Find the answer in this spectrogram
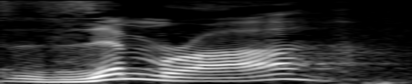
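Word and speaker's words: Zimrah (זמרה): There is a noun from this, Zimrah. Z-I-M-R-A-H, Zimrah.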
